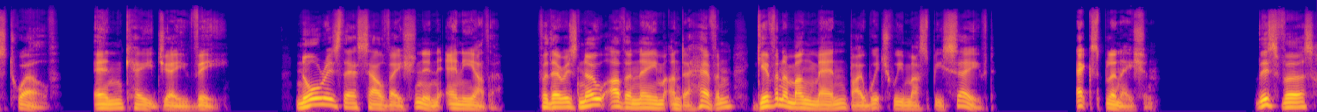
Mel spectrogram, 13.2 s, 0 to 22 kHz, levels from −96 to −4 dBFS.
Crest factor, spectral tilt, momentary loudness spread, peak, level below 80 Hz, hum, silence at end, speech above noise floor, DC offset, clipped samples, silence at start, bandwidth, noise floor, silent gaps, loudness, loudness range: 20 dB; -5.5 dB/octave; 11 LU; -2 dBFS; -50 dBFS; none; 0 s; over 70 dB; under 0.1%; under 0.1%; 0 s; 16.5 kHz; under -90 dBFS; 10.68-10.73 s, 12.47-12.51 s; -21 LUFS; 5 LU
